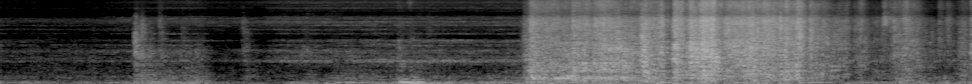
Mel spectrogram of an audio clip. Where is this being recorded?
in a kitchen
